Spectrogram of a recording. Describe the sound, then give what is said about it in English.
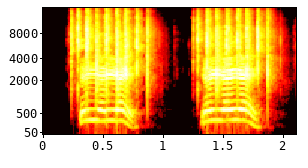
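Two short bursts of quick, rattling hand claps, a round of applause at the close of a video on making dirty keto fried chicken, each about half a second long with a pause between, overlaid by a high, pitched voice cheering "Yay" through both bursts. “Are you clapping for yourself?”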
